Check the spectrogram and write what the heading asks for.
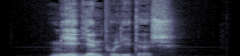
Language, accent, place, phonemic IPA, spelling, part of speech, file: German, Germany, Berlin, /ˈmeːdɪ̯ənpoˌliːtɪʃ/, medienpolitisch, adjective, De-medienpolitisch.ogg
- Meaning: media politics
